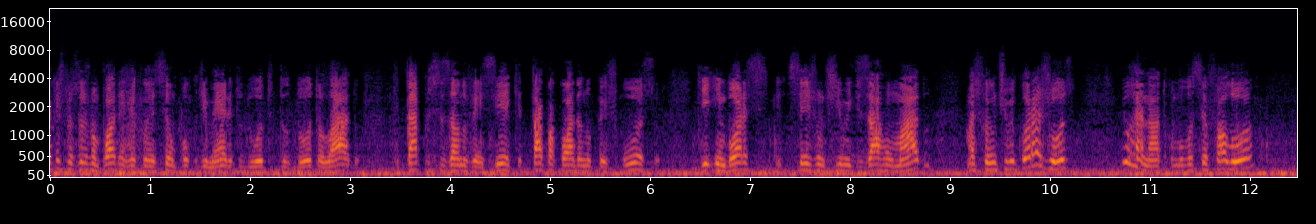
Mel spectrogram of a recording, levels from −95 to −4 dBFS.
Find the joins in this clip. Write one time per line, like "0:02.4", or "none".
none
